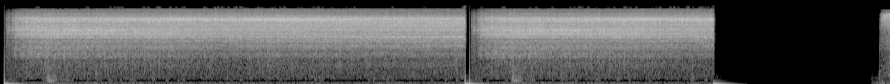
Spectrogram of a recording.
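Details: A long, continuous snake hiss, a dry, breathy rush that runs several seconds, pauses for a moment and starts again before cutting off into silence.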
